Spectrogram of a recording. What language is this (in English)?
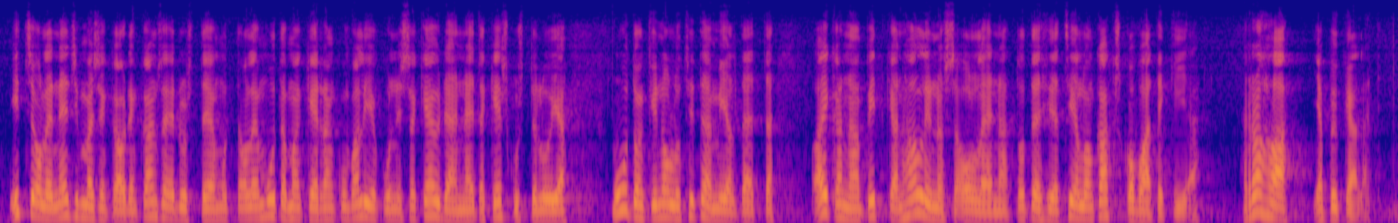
Finnish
